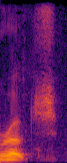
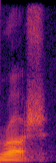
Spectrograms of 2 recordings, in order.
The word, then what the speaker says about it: Roche: Simon Roach. If I'm pronouncing that right. Oh, Roche. Simon Roche. But it's spelled Roche.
